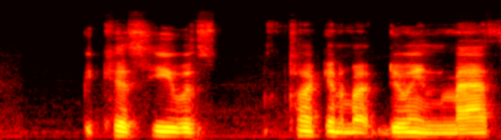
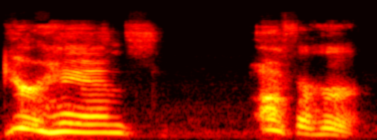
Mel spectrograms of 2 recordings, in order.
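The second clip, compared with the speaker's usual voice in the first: high, raised mock-heroic order; acted angry command; 11 semitones higher, 4 dB louder than usual. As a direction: call out a hero's warning. Acts out Peter defending MJ.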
